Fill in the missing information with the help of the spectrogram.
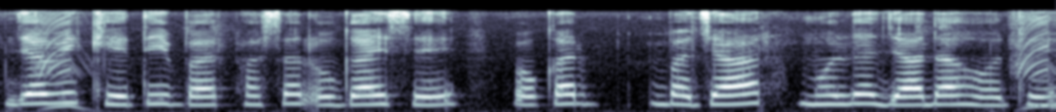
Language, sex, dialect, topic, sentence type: Chhattisgarhi, female, Northern/Bhandar, agriculture, statement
